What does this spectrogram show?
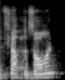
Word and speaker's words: cefazolin: And so the cefazolin, that's the correct pronunciation.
